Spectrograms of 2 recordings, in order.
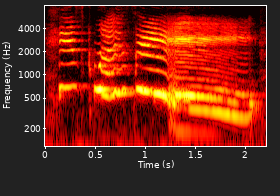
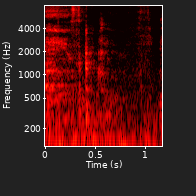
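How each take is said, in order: First: Very slow, high sing-out; hammed-up, drawn-out high-pitched exclamation; high squeal. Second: Slow, hushed whisper; drawn-out voiceless whisper; dramatic whisper. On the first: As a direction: stretch it into a high comic squeal. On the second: Acted. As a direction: whisper it as a stunned aside. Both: Same words whispered, then squealed.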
